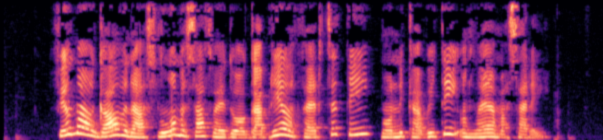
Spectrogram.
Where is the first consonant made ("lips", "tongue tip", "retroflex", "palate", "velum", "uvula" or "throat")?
lips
